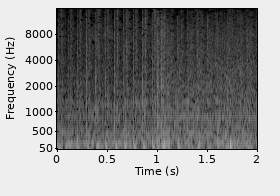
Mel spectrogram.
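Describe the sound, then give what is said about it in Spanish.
Gunfire from at least half a dozen automatic rifles: a dense, rapid rattle of overlapping shots that holds a steady level throughout, without pauses or voices. “Cuando empezaron los disparos, caí al suelo.”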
